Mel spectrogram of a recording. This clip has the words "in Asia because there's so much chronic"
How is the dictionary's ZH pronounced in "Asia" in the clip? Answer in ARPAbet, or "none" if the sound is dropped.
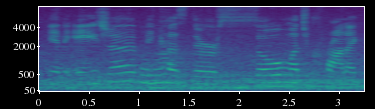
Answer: ZH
